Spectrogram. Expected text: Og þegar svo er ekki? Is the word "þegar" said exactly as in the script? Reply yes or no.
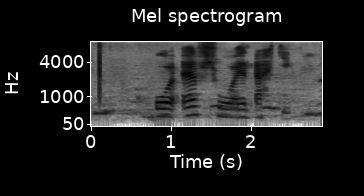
no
